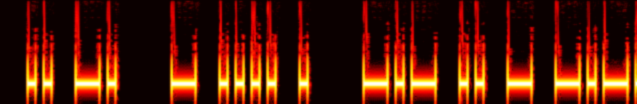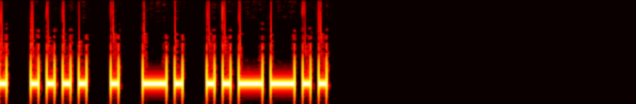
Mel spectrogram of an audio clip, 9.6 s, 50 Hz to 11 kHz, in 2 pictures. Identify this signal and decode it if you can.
Morse code, heard as a keyed tone, about 20 wpm, 700 Hz. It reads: IN THE KITCHEN?
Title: Sentences from Top 1400 Words 20wpm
